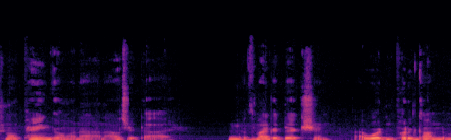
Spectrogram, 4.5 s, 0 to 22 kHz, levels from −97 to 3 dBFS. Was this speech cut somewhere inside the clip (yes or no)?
yes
